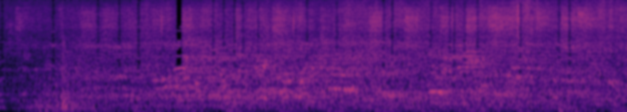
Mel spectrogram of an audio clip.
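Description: Steady hubbub of many indistinct voices in a large room.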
